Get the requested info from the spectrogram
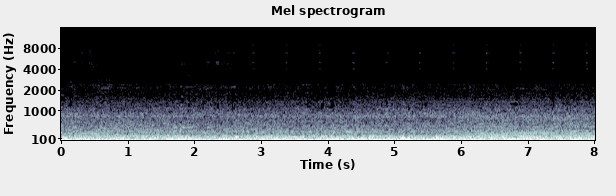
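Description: Steady low rumble of road and engine noise inside a car travelling at freeway speed.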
